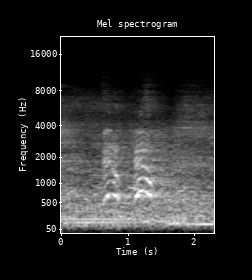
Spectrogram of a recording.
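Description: Faint voices over a low steady arena background hum, with a few short calls about half a second to a second and a half in.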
